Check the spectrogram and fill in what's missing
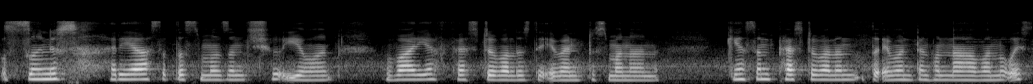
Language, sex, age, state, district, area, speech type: Kashmiri, female, 18-30, Jammu and Kashmir, Bandipora, rural, spontaneous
